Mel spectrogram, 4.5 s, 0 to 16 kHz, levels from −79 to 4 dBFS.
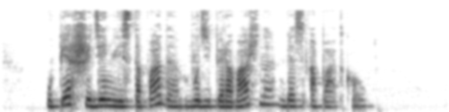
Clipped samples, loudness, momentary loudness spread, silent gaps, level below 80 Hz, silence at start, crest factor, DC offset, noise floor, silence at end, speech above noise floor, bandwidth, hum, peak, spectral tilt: under 0.1%; -18 LUFS; 16 LU; none; -60 dBFS; 0.5 s; 18 dB; under 0.1%; -70 dBFS; 0.8 s; 52 dB; 11.5 kHz; none; -2 dBFS; -4.5 dB/octave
